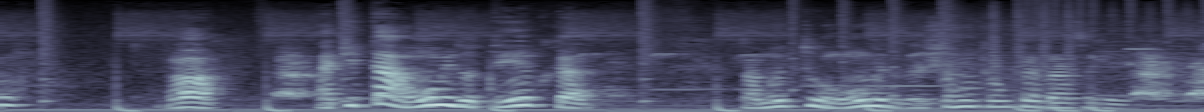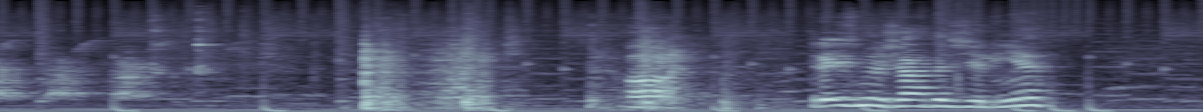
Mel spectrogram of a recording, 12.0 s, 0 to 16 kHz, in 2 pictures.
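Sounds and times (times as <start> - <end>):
music with bass kick beat: 0.0 - 12.0.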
